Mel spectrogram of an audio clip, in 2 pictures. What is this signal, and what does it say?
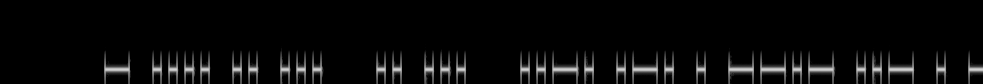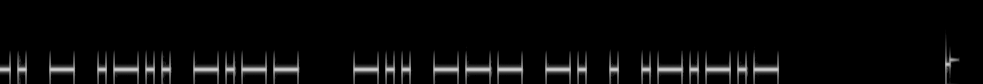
Morse code, heard as a keyed tone, about 15 wpm, 700 Hz. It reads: THIS IS FREQUENTLY DONE.
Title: Sentences from Top 1300 Words 15wpm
